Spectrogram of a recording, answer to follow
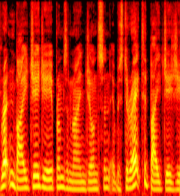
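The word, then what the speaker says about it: Rian Johnson: the record that um i know it is pronounced ryan johnson but whenever i see that name written down it just makes me think reen johnson rin yeah i know that's not his name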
